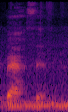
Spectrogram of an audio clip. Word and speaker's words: Bathin: And let's see the proper pronunciation here. Belial, okay. Aries, like I said, Aries. Okay, and here we have Bathin.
